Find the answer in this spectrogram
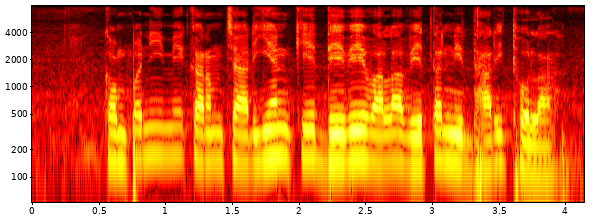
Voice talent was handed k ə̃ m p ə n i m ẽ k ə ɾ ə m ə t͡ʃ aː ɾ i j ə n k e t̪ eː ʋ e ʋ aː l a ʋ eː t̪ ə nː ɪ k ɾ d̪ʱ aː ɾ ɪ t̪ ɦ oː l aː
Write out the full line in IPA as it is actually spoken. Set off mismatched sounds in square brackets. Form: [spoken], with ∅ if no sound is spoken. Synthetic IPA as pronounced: k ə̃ m p ə n i m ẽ k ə ɾ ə m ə t͡ʃ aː ɾ i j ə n k e [d̪] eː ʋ e ʋ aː l a ʋ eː t̪ ə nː ɪ [∅] ɾ d̪ʱ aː ɾ ɪ t̪ ɦ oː l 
